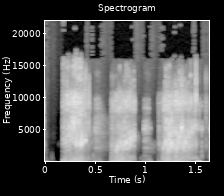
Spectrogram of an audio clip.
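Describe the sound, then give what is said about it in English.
A voice imitates a fart with three loud, buzzy bursts in quick succession, each lasting under half a second, separated by brief pauses. “So whenever he walks, it just sounds like... Just a fart, you know, sounds like a fart.”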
